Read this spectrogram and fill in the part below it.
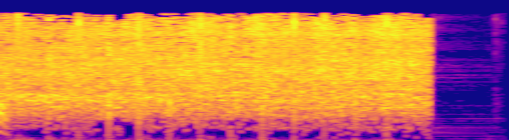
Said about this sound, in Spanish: Un aplauso a Brian Singer, por favor, chinga. A ver, un aplauso por el amor de Deus. A ver, ¿dónde están los efectos de aplausos? A ver. A ver, un aplauso por un demonio.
